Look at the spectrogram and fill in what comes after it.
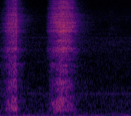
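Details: Sneeze.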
